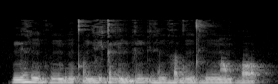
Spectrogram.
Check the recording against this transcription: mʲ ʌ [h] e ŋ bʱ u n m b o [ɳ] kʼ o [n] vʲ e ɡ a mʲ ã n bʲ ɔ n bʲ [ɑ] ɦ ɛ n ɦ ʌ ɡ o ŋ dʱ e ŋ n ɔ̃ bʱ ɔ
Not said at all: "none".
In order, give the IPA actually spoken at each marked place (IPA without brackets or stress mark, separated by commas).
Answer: ɦ, ŋ, n, ʌ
